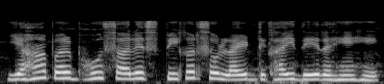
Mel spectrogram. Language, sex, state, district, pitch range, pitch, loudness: Hindi, female, Madhya Pradesh, Bhopal, 225-275 Hz, 240 Hz, -14 LUFS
